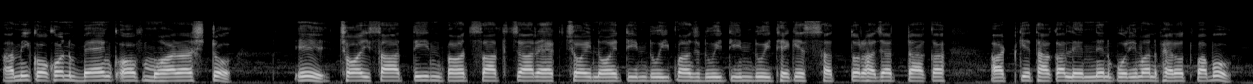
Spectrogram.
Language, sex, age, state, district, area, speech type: Bengali, male, 18-30, West Bengal, Hooghly, urban, read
